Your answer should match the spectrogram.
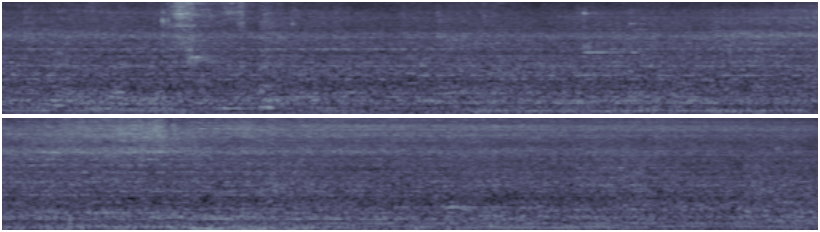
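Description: Large-hall ambience: indistinct background chatter over a steady low hum, with a brief click about a second in.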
